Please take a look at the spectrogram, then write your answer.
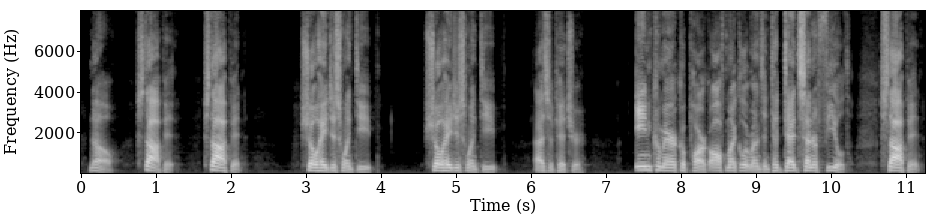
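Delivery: too excited. Real, not acted. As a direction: yell it out as a home run lands live. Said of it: "Got a little too excited there".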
